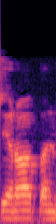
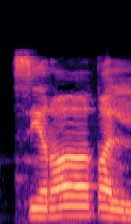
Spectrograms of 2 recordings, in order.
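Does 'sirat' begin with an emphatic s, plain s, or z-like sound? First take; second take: emphatic s; plain s. First: The first sound is an emphatic, heavy s. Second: The first sound is a plain, light s. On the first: This is the usual reading. "Kita kan biasa seperti itu" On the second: This is another accepted reading. "bisa dibaca dengan huruf sin"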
